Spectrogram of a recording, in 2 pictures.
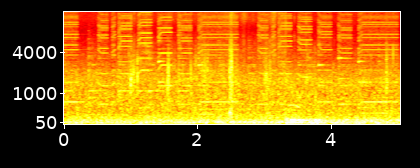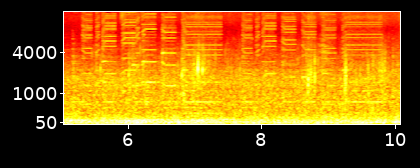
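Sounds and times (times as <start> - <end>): background music with heavy bass: 0.0 - 10.0.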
